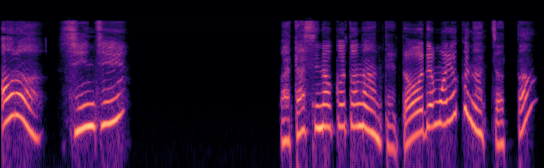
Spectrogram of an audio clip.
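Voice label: BUILD OVER Japanese; GF Alarm; UMP45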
